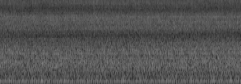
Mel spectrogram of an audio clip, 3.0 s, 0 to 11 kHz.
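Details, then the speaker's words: 2012 Nissan GTR Premium, 3.8L 530hp V6, AWD, 6-speed, 129,500 miles, idling not fully warmed, recorded from underneath the engine bay: steady even hum with very little bell housing rattle; transmission sounds healthy, normal idle. "now it hasn't totally warmed up yet but um um yeah this is um as far as I'm concerned the transmission is still working great um and very little bell housy noise"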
